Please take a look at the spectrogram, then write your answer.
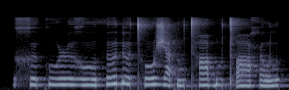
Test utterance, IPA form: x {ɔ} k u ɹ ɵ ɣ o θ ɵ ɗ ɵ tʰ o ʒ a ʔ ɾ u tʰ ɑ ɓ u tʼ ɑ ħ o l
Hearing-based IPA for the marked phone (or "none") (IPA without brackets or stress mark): ɵ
